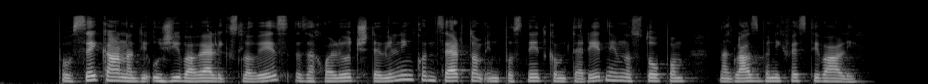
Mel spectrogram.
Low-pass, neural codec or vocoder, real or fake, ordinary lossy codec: 9.9 kHz; none; real; none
